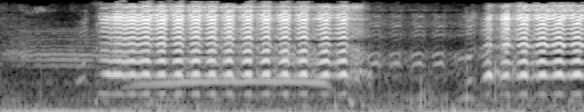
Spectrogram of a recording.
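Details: Registered young Pygmy goat playing at a Tennessee farm in Knoxville lets out a loud trembling bleat over a second long, then begins another strongly pulsed, vibrato-like cry after a short break.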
